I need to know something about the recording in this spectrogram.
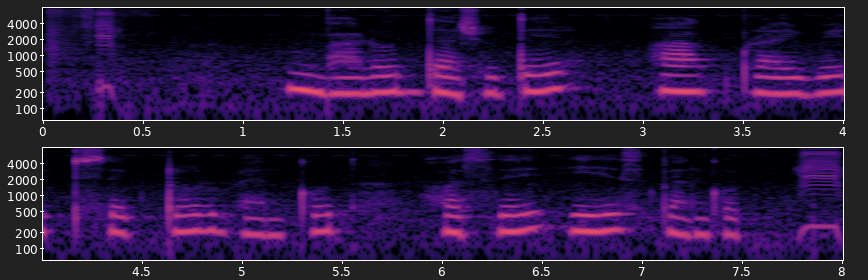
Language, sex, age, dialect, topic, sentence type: Bengali, female, 18-24, Rajbangshi, banking, statement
